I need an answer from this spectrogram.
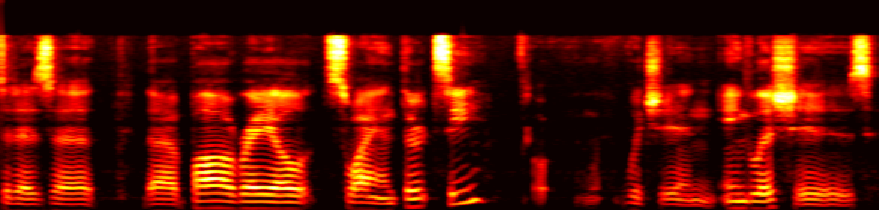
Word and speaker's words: Baureihe: BR42 in German you would pronounce it as the Baureihe 32, which in English is Series 42.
